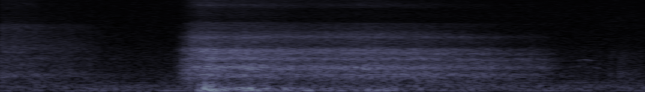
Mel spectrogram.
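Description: A person breathing audibly into a close microphone. One long, deep breath starts about a second in with a soft puff of air on the mic, lasts about two and a half seconds and fades away. A fainter breath is heard just before it.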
